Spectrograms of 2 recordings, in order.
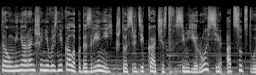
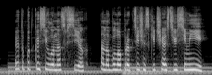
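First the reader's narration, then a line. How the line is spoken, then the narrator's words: Sobbing. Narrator (Russian): всхлипнула подруга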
